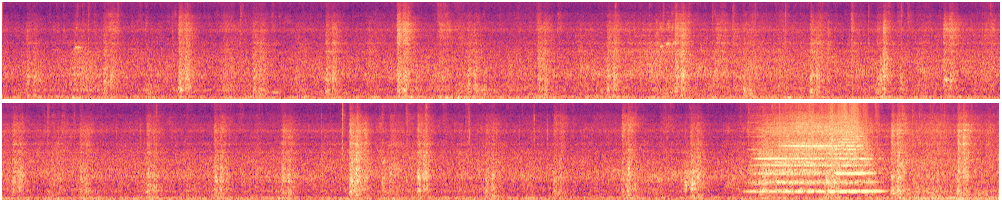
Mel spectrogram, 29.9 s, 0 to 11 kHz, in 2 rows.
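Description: JR West 115 series electric train running, heard from inside its cab: a steady low running noise with the wheels clicking over rail joints. Near the end the train's horn sounds for about two seconds, the loudest sound here.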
